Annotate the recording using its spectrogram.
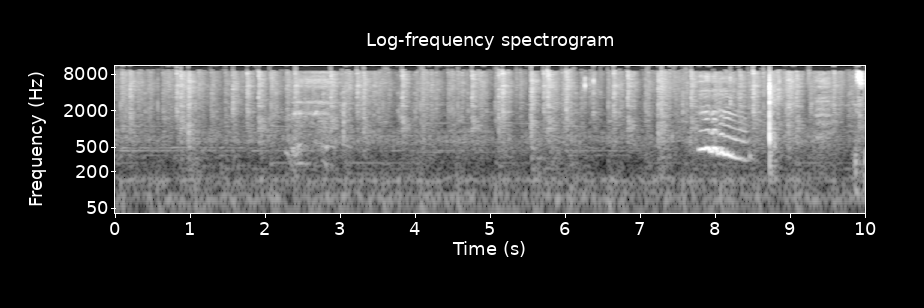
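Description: An infant's short coo falling in pitch about eight seconds in, amid faint clicks and taps of a metal card wallet being handled, with one sharp click just after the coo, over a low steady hum.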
